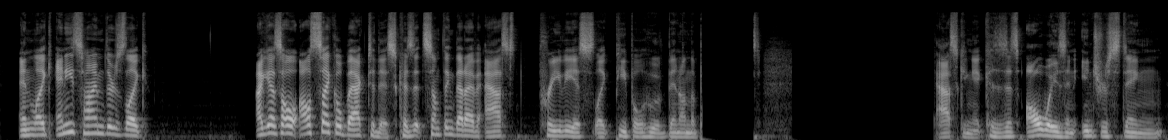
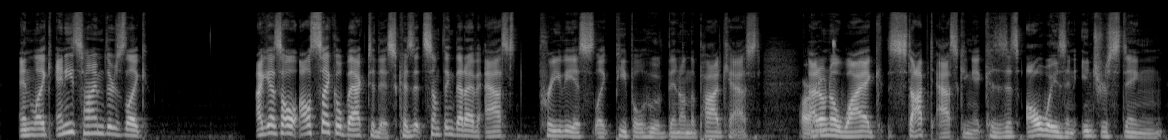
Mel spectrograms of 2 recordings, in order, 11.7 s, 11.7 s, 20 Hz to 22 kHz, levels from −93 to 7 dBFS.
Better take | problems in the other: second | audio cutting out; at 7 s for 0.5 s and at 8 s for 1.5 s

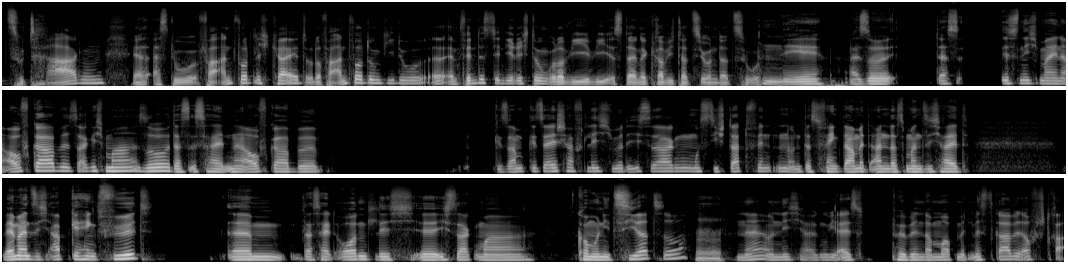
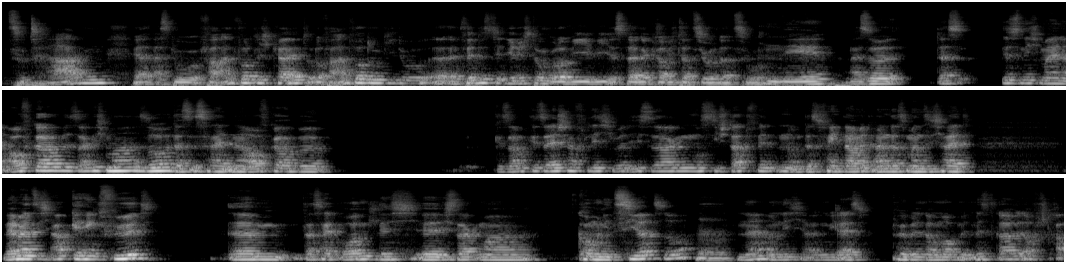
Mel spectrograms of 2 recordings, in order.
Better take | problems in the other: first | room echo; noticeable; dies away in 0.3 s // off-mic speech; far

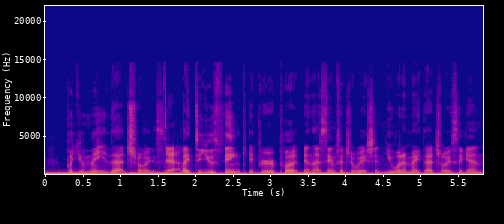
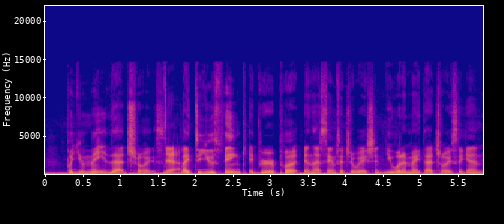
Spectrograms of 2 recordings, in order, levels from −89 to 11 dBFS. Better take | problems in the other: second | low rumble; loud; throughout; 8 dB below the speech; faint in the second

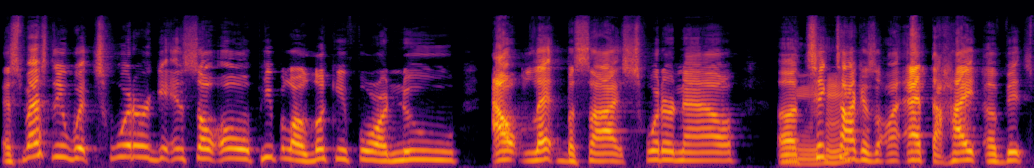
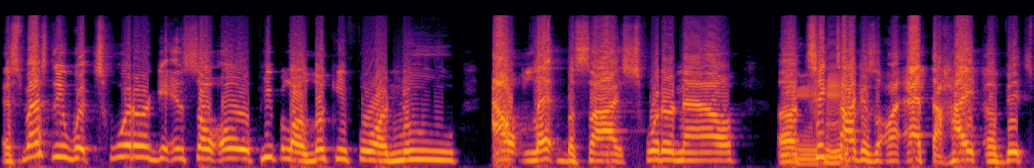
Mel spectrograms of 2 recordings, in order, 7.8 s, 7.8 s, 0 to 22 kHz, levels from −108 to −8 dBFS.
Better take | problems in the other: first | distortion; heavy; 15% of the sound clipped

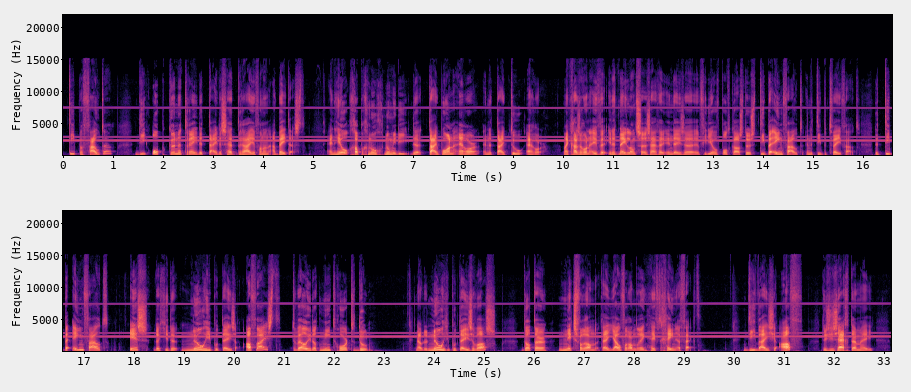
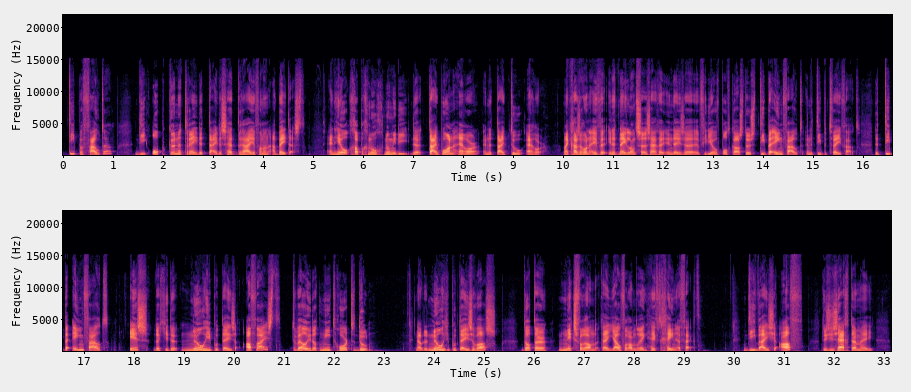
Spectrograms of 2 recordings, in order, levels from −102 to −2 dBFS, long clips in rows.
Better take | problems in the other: second | high-pitched whine; noticeable; throughout; 2.5 kHz, 20 dB below the speech

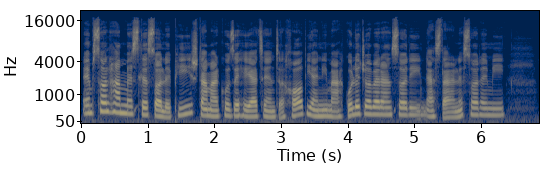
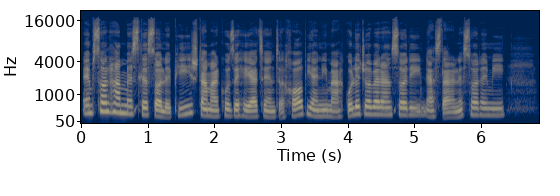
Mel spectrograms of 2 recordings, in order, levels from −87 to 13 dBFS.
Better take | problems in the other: first | thin; somewhat; fading below 300 Hz

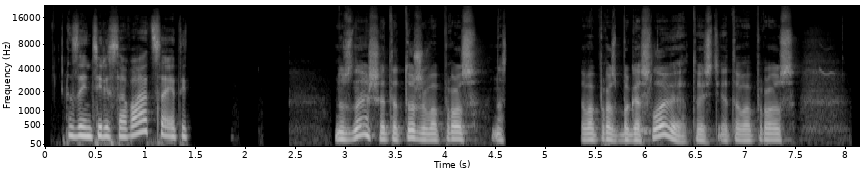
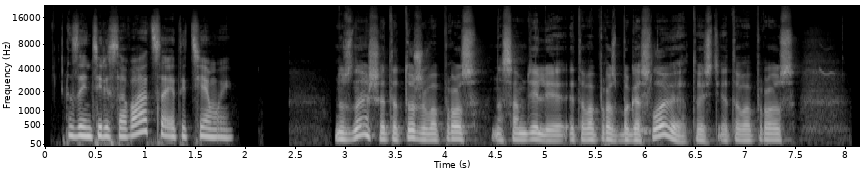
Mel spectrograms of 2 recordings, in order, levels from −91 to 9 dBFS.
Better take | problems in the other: second | audio cutting out; at 1.5 s and at 4.5 s for 0.5 s

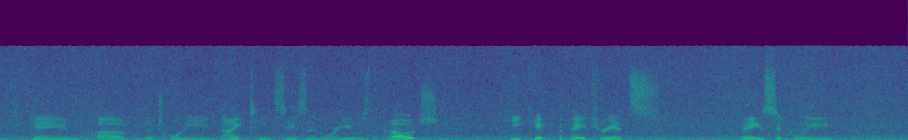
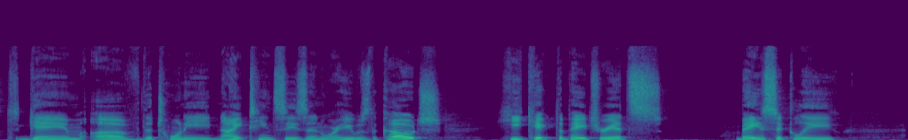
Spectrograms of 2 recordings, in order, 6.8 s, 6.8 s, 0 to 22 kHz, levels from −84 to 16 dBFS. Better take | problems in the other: second | hiss; loud; throughout; 6 dB below the speech

